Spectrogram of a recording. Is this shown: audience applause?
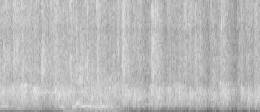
yes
